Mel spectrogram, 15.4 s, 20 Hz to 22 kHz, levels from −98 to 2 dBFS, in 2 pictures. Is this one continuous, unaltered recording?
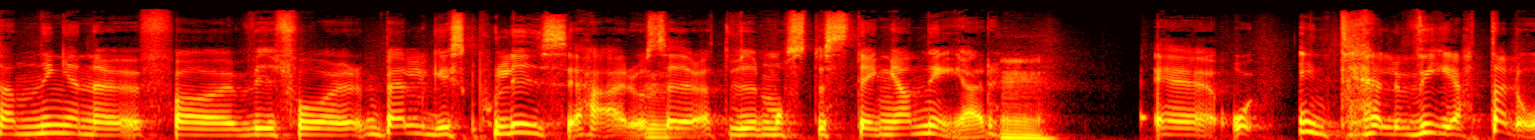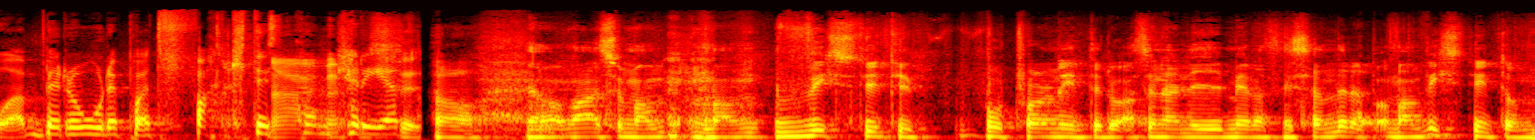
no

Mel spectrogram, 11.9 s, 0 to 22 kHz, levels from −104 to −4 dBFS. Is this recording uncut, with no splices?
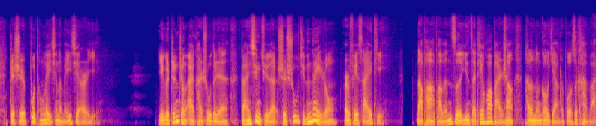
yes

